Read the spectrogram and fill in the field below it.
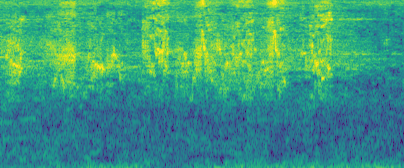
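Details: Javan mynas in an aggressive territorial fight that grows from a two-bird duel into a group brawl give a dense, continuous jumble of harsh chattering and squawking calls, several birds at once, over a low rumble.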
